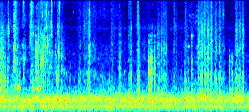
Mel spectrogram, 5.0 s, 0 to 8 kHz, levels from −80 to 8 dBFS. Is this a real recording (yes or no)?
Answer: yes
